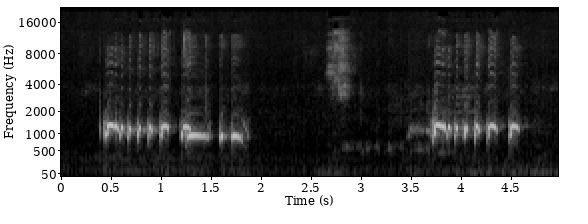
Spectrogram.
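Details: Zebra dove song in a duet of local and crossbred birds: two bursts of rolling, rapidly pulsed coos ending in a short trill, separated by a pause, with faint low background hum.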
